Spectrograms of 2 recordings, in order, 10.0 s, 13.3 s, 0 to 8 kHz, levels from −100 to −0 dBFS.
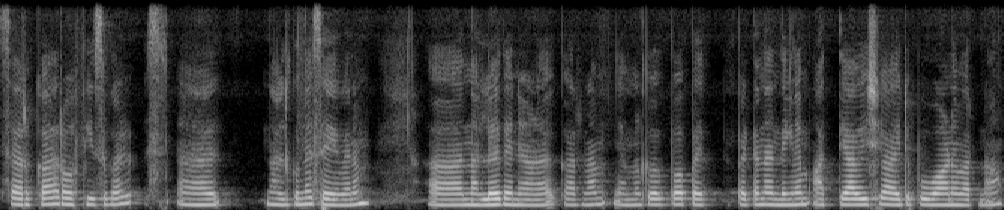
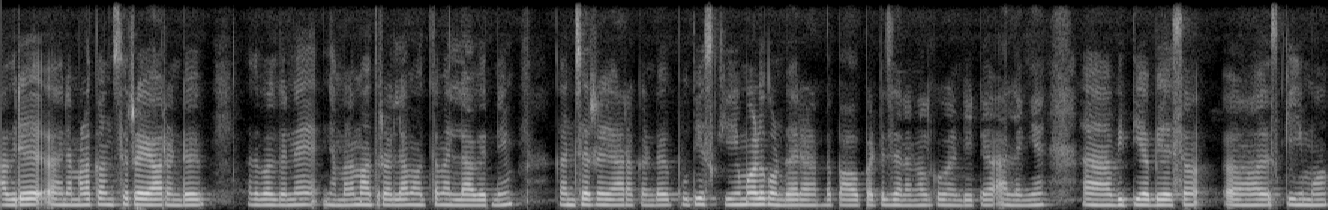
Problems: low volume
